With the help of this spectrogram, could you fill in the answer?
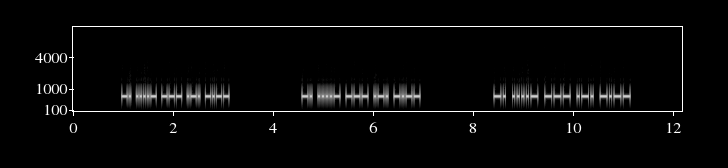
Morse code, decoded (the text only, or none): N4ORY N4ORY N4ORY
